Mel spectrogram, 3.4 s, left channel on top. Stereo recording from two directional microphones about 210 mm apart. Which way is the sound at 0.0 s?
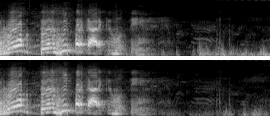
Centre (ahead or behind).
